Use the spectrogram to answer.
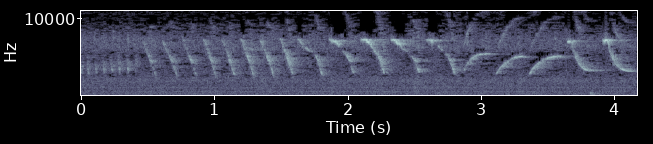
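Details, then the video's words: Canary singing in heavy rain: a fast, high rolling trill of quick downward-slurred notes, then brighter upslurred whistles, over a steady hiss of rain. "Suara Kicauan Burung Kenari di Saat Hujan || The Sound of a Canary Chirping in The Rain"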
